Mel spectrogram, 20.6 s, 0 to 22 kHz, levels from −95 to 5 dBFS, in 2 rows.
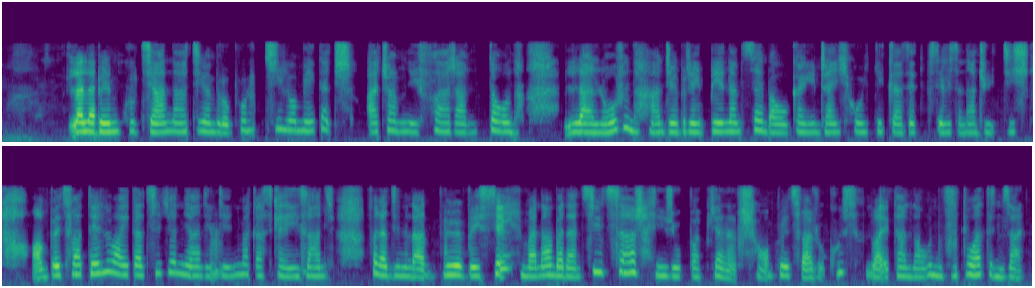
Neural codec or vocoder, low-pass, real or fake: codec, 16 kHz in and 24 kHz out, 1.1 kbps, FireRedTTS-2 codec; 7.2 kHz; fake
